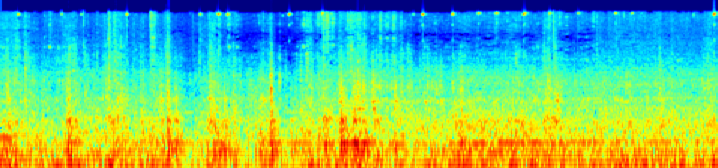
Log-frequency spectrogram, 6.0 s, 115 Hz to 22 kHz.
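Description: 4x4 vehicle driving over a rough, stony dirt track: a steady low engine rumble with frequent knocks and rattles from the bumpy ground.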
